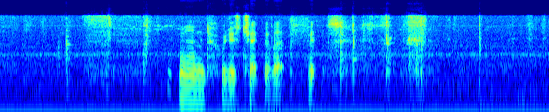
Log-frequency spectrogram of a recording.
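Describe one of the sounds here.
A wooden tool handle knocks lightly against metal.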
